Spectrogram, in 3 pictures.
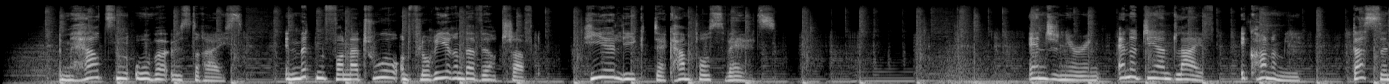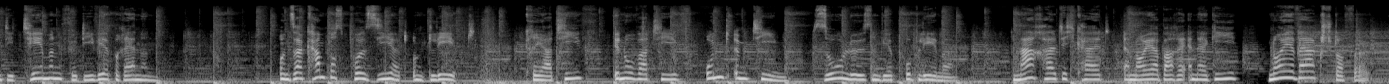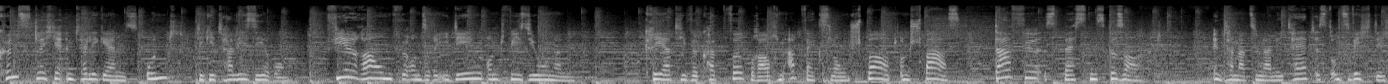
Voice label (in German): Online Spot deutsch; Campusvideo Wels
